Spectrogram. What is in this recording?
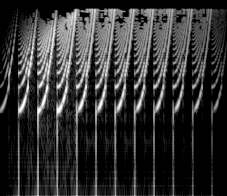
Generated sound effect
fx, sound-effect, game-sound, sfx, game-effect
